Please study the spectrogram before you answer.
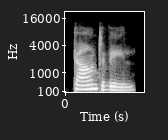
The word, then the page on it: countervail: Indian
